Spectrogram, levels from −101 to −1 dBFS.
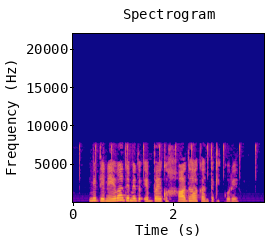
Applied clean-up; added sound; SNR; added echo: classical method spectral subtraction.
